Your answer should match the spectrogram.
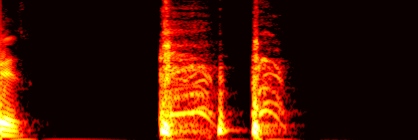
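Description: A man coughing twice in quick succession, short and harsh, about a second in.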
